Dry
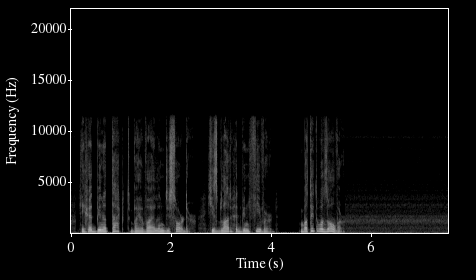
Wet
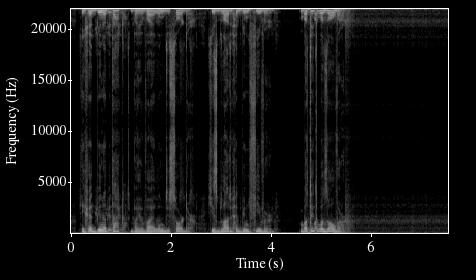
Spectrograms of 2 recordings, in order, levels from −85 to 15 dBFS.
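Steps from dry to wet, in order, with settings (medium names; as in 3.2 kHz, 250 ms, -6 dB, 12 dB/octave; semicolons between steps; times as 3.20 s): band-passed feedback delay 197 ms, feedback 55%, band-pass 1.8 kHz, level -20.5 dB; careless resampling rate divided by 2×, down filtered, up zero stuff; decay stretcher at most 62 dB/s; trim -4.5 dB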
